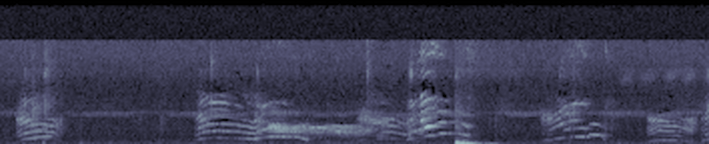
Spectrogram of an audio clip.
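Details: Milk time for two-week-old kittens: high, curved meows overlap and repeat, some drawn out and wavering, with one loud thump midway.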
